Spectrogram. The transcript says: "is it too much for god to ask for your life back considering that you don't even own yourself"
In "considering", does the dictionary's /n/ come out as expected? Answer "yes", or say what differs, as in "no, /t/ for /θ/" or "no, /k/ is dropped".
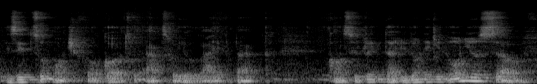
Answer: yes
